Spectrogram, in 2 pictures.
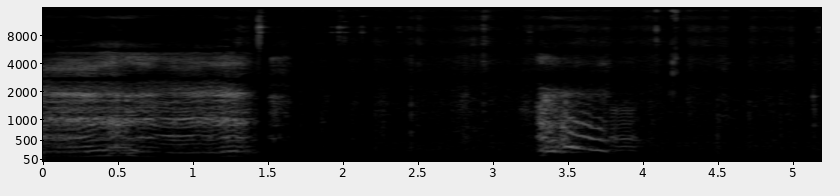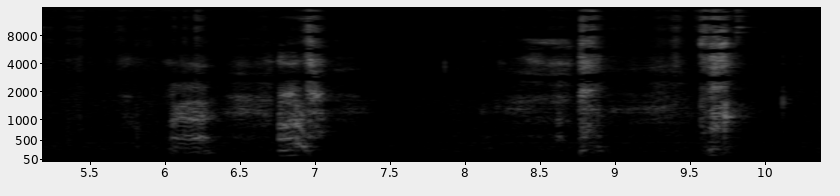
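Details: A schnauzer at home 'talking': a drawn-out harmonic growling moan, then a few short rising-and-falling whiny grumbles spaced a second or more apart, with soft clicks between.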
